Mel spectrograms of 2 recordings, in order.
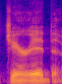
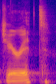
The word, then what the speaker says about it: Jared: like you do know my name is Jared right with a d because she always pronounces it like Jarrett like with a t and she's like yeah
